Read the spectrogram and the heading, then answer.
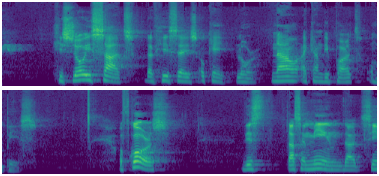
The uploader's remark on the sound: Christmas Eve Service Live Stream Recording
